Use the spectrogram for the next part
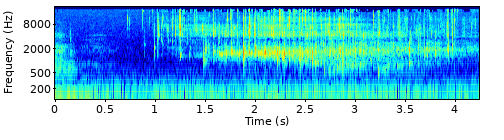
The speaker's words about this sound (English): I'm the chairman of the Dubious Goals Committee, and I'm pouring some tea.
